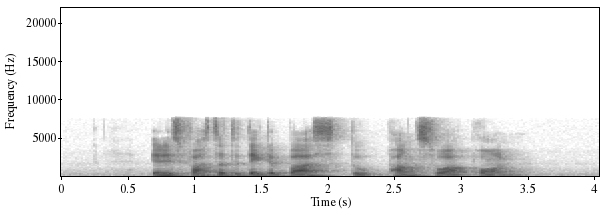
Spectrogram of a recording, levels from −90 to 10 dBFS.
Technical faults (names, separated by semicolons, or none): none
